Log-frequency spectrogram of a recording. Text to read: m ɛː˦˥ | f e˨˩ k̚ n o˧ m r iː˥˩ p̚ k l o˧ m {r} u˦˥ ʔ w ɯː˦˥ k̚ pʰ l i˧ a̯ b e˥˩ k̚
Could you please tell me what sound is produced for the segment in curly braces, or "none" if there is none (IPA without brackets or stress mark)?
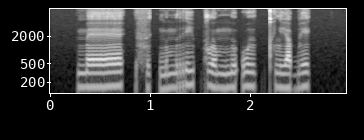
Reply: n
